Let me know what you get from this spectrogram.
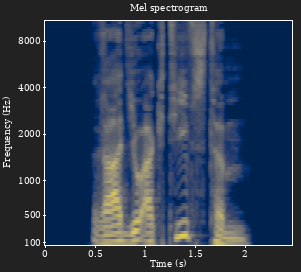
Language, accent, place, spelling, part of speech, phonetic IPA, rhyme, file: German, Germany, Berlin, radioaktivstem, adjective, [ˌʁadi̯oʔakˈtiːfstəm], -iːfstəm, De-radioaktivstem.ogg
- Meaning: strong dative masculine/neuter singular superlative degree of radioaktiv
